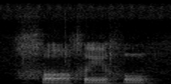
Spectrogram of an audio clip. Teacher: خا کو بھی موٹا پڑھیں گے، یہ حروف مستعلیہ میں سے بھی ہے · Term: حرف خا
